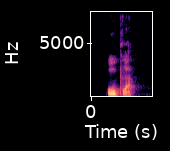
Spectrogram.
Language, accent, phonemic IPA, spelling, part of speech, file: French, France, /o pwɛ̃/, au point, adjective, LL-Q150 (fra)-au point.wav
- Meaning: ready, functional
